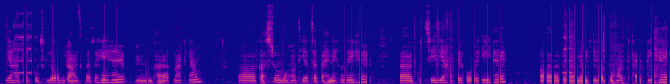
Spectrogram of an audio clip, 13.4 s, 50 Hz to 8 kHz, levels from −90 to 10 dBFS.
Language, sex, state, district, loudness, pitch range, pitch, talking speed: Hindi, female, Chhattisgarh, Bilaspur, -41 LUFS, 185-215 Hz, 200 Hz, 150 wpm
